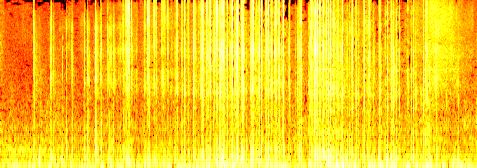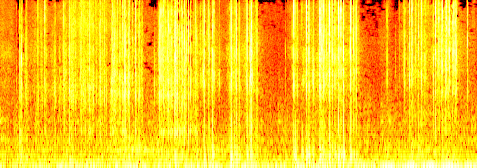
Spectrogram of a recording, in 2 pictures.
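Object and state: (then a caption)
Faux pearl beaded headband. A faux pearl padded headband is held in one hand while long nails on the other hand scratch along its plastic beads. The result is a steady run of dense, bright scratching and clicking with soft low rumble underneath, rising and falling in loudness.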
